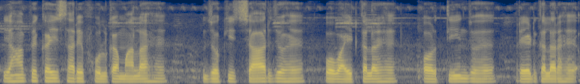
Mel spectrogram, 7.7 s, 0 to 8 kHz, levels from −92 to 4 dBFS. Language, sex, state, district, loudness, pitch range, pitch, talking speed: Hindi, male, Jharkhand, Deoghar, -18 LUFS, 100-105 Hz, 100 Hz, 195 wpm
